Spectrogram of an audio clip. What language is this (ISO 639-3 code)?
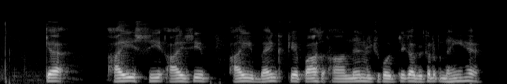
hin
